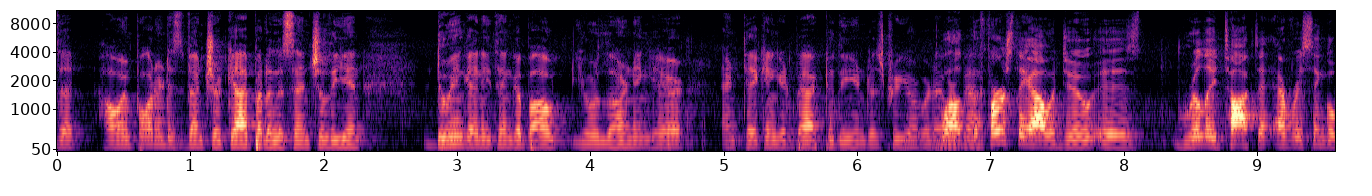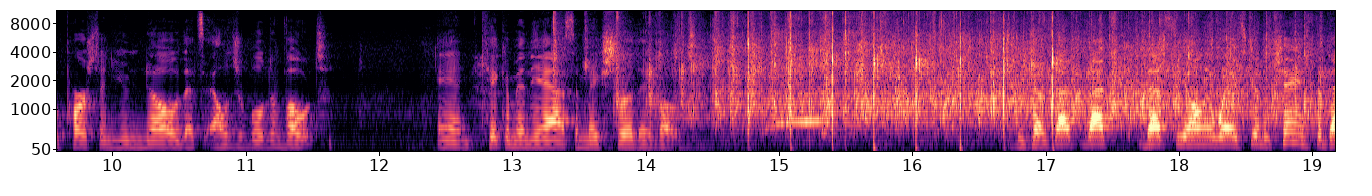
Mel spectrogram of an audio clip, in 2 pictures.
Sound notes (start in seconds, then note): 13.8 audience applauding and cheering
